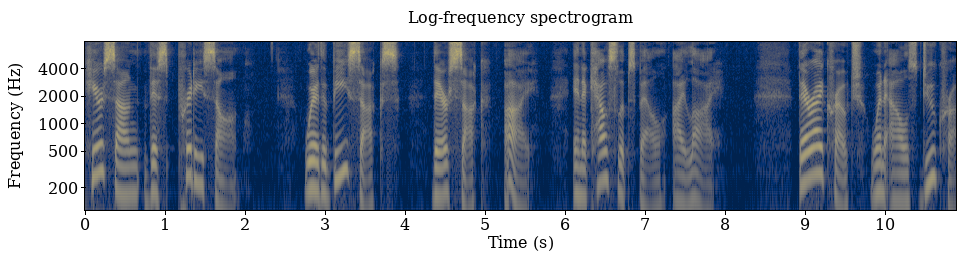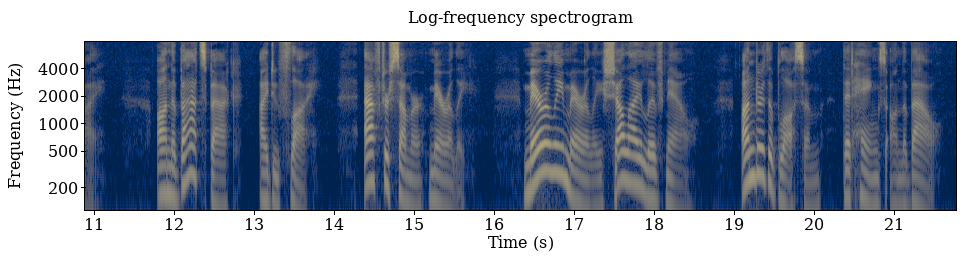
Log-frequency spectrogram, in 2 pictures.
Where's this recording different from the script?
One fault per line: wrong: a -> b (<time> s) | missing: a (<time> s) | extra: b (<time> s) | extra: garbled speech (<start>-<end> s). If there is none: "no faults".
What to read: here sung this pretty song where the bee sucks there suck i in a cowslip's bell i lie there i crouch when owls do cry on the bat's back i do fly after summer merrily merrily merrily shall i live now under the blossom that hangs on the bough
no faults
